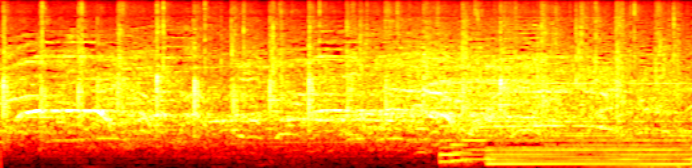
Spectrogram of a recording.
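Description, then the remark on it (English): An audience claps in a steady, even rhythm amid crowd noise and cheering; partway through, a low sustained musical tone comes in beneath the clapping. “Let's clap.”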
